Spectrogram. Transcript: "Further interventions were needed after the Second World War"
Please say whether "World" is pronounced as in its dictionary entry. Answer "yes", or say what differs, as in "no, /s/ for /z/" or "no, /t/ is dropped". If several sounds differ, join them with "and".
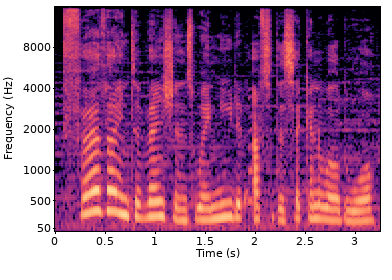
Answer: yes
